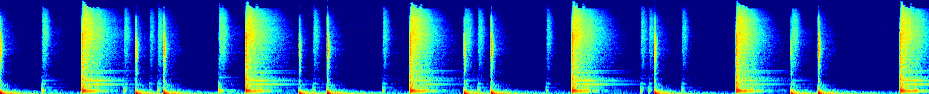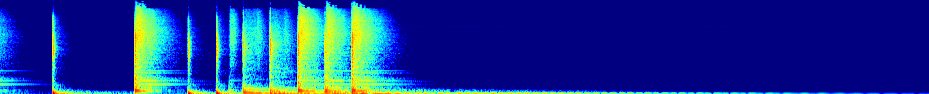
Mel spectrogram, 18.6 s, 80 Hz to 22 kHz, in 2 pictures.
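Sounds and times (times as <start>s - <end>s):
kick drum with eq: 0.0s - 0.4s, 1.4s - 2.0s, 3.0s - 3.7s, 4.6s - 5.3s, 6.6s - 6.9s, 7.9s - 8.5s, 9.8s - 10.2s, 11.2s - 11.8s
tom drum with eq: 0.0s - 16.7s
snare drum with eq: 0.8s - 8.3s, 10.7s - 13.5s.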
